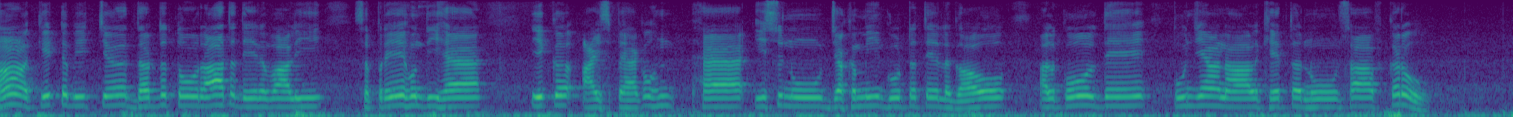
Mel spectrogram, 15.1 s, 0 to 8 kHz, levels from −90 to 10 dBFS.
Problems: background sounds at intervals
